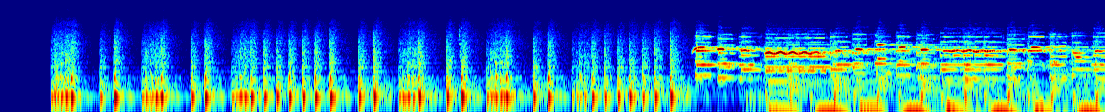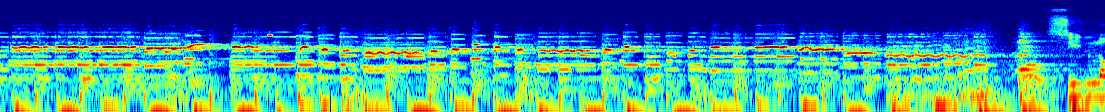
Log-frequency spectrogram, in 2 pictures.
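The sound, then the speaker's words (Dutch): A bright whistled melody opens the Panathinaikos football club song, starting over a sparse ticking rhythm, then a full band with steady bass and drums joins in and keeps a cheerful, marching beat. “Begint ook met fluiten en toen hebben ze gedacht van nou, als wij een clublied gaan maken voor Panathinaikos, dan eh, zorg ook dat ja, een mooie intro is met fluiten.”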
